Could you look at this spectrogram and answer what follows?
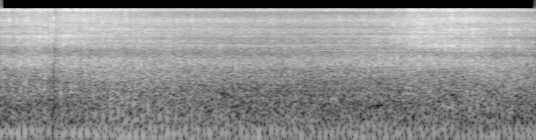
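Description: Motorcycle engine running steadily while riding through shallow flood water, with a steady hiss over it.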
